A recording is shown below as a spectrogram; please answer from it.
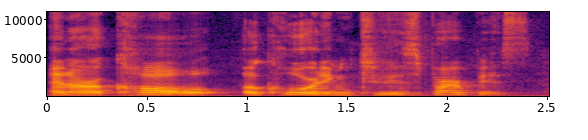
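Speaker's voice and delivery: loud, high, emphatic preacher delivery; sermon voice rising in force; preaching. Real, not acted. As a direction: preach it in forceful, punched phrases. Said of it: "You preaching that thing".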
